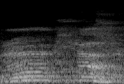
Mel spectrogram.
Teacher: adanya di tengah-tengah tenggorokan atau wasul halqi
